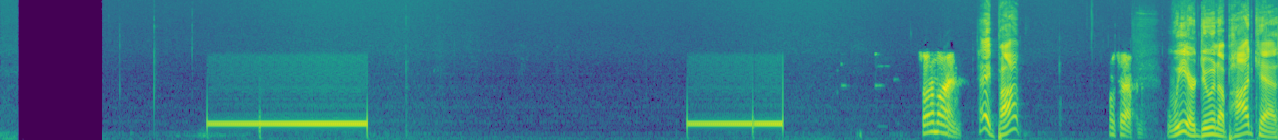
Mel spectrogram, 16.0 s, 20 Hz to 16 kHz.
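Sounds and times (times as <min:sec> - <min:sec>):
outgoing phone call ringback tones: 0:02.6 - 0:04.6, 0:08.6 - 0:09.8
speech: 0:11.5 - 0:12.8, 0:13.8 - 0:15.9.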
